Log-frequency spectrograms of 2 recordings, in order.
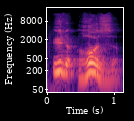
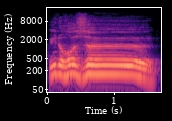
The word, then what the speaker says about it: rose: por exemplo uma rosa Rose eu não falo Rose Repara bem tá olha segundo padrão para você vou repetir para vocês tá um e no final de uma palavrinha não costuma ser pronunciada bem de leve Rose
